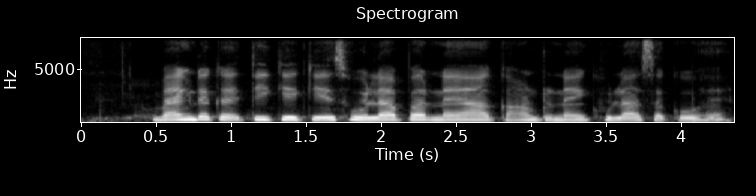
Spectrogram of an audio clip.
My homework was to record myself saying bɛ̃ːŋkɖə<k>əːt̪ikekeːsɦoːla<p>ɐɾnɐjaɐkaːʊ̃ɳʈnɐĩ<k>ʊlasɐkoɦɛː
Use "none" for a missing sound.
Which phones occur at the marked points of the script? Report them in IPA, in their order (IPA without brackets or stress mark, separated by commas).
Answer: k, p, kʰ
